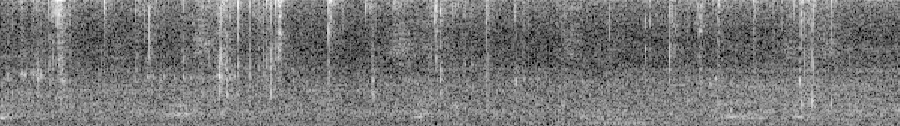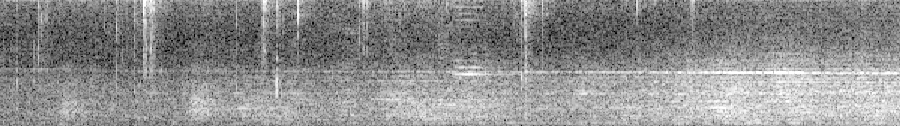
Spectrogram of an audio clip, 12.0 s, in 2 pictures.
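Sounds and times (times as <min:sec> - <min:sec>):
person chewing food: 0:00.0 - 0:09.6.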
